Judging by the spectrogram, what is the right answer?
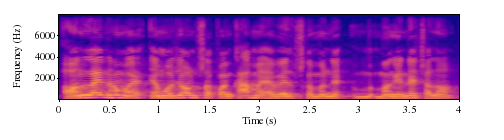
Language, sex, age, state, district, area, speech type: Maithili, male, 45-60, Bihar, Madhubani, rural, spontaneous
